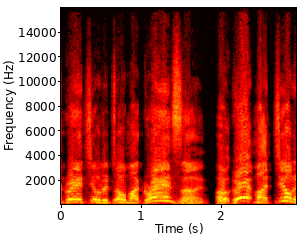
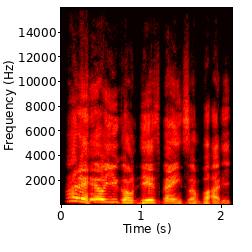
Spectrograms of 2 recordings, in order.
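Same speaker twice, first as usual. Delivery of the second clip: ordinary delivery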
